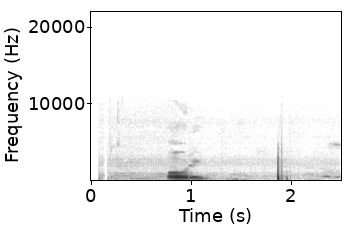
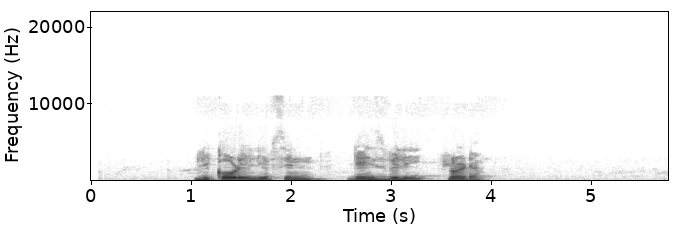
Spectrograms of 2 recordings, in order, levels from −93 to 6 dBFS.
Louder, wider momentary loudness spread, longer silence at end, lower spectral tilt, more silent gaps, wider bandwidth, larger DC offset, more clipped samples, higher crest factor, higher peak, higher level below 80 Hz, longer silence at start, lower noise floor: about the same, -23 LUFS vs -23 LUFS; about the same, 15 LU vs 15 LU; second, 1.4 s vs 1.9 s; about the same, -9 dB/octave vs -10 dB/octave; neither; first, 4.9 kHz vs 4.4 kHz; neither; neither; about the same, 20 dB vs 18 dB; about the same, -6 dBFS vs -6 dBFS; second, -74 dBFS vs -66 dBFS; second, 0.75 s vs 1.05 s; second, -60 dBFS vs -75 dBFS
